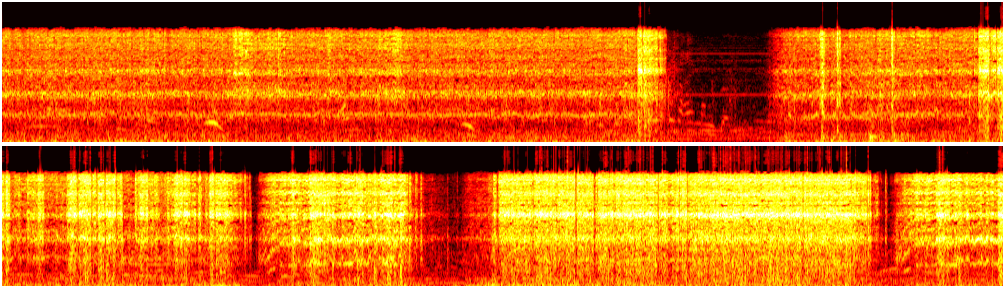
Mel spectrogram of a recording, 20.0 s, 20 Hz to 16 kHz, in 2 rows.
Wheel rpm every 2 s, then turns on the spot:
200, 200, 190, 60, 180, 170, 110, 120, 160, 100.
none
